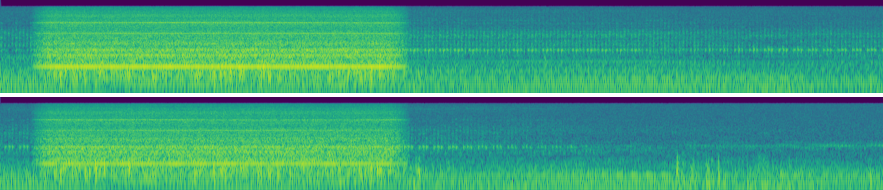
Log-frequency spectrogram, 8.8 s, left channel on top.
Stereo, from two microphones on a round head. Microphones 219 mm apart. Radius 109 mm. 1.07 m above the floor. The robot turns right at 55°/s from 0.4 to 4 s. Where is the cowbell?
No cowbell in this recording.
